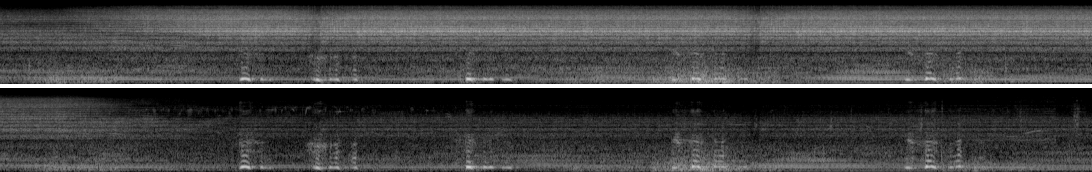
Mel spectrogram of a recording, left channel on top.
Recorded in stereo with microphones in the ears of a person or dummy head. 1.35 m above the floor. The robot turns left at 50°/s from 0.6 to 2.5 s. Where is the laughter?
35° right (ahead or behind); by 9.9 s 30° right (ahead or behind).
